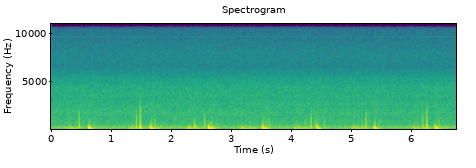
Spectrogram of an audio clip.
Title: IRREGULAR HEARTBEAT SOUND SLEEP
